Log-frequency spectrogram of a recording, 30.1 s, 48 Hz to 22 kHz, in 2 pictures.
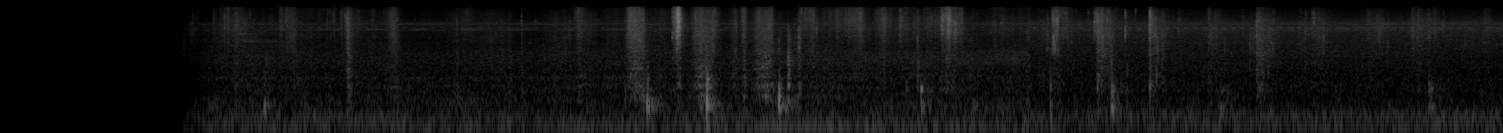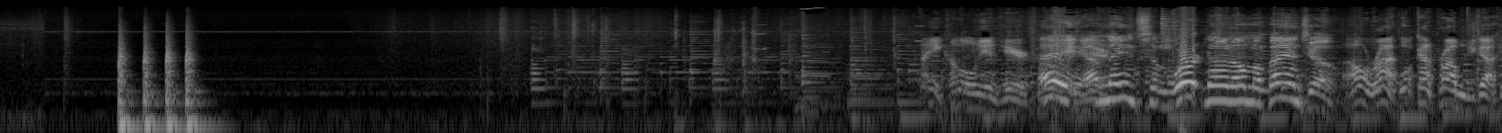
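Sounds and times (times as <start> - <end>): knocking on door: 16.2 - 17.2.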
